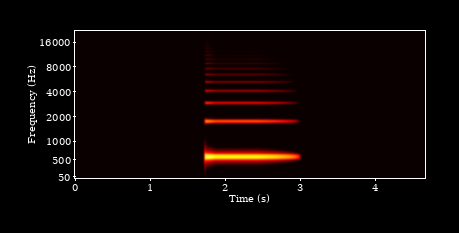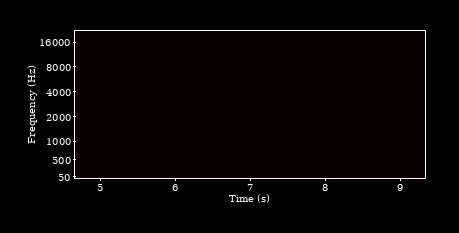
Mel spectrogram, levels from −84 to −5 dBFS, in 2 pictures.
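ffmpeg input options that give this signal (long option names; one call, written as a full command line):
ffmpeg -f lavfi -i "aevalsrc='0.224*(1-4*abs(mod(586*t+0.25,1)-0.5))':duration=1.277:sample_rate=44100,afade=type=in:duration=0.015,afade=type=out:start_time=0.015:duration=0.123:silence=0.376,afade=type=out:start_time=0.7:duration=0.577" out.wav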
